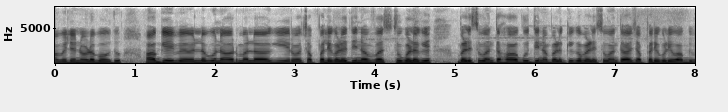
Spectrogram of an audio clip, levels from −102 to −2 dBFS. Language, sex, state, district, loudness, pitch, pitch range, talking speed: Kannada, female, Karnataka, Mysore, -14 LUFS, 215 Hz, 210-220 Hz, 140 wpm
